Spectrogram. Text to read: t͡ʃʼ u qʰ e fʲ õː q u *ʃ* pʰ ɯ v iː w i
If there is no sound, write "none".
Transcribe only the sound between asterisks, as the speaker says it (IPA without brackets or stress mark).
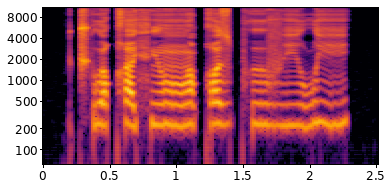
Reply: z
